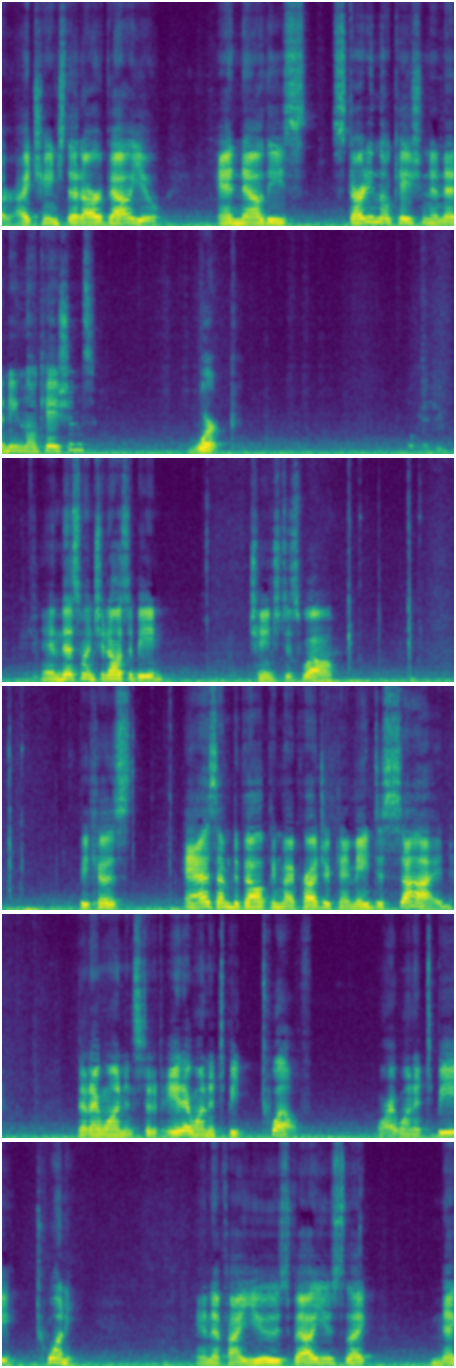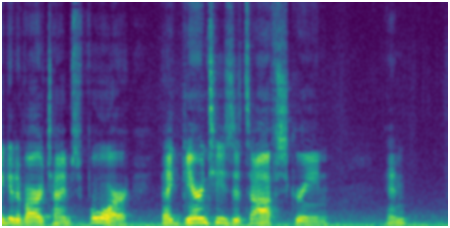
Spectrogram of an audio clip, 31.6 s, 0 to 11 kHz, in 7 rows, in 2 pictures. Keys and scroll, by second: 12.3-13.9 typing.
